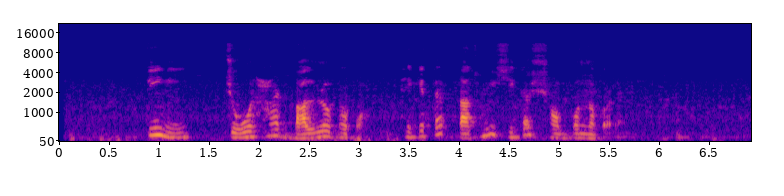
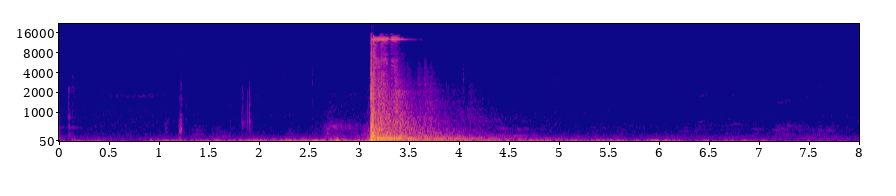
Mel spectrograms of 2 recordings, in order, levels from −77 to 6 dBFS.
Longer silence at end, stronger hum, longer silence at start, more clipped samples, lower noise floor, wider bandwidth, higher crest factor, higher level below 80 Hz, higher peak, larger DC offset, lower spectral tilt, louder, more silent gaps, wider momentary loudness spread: second, 0.35 s vs 0.95 s; neither; about the same, 0.1 s vs 0.15 s; neither; about the same, -51 dBFS vs -52 dBFS; second, 11.5 kHz vs 16 kHz; about the same, 24 dB vs 26 dB; second, -54 dBFS vs -34 dBFS; about the same, -2 dBFS vs 0 dBFS; neither; first, -7.5 dB/octave vs -5.5 dB/octave; second, -24 LUFS vs -18 LUFS; neither; second, 19 LU vs 31 LU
